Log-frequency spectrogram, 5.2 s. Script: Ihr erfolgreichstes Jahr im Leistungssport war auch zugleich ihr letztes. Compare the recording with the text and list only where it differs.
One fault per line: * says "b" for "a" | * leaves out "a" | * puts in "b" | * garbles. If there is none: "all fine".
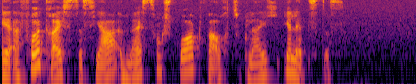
all fine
